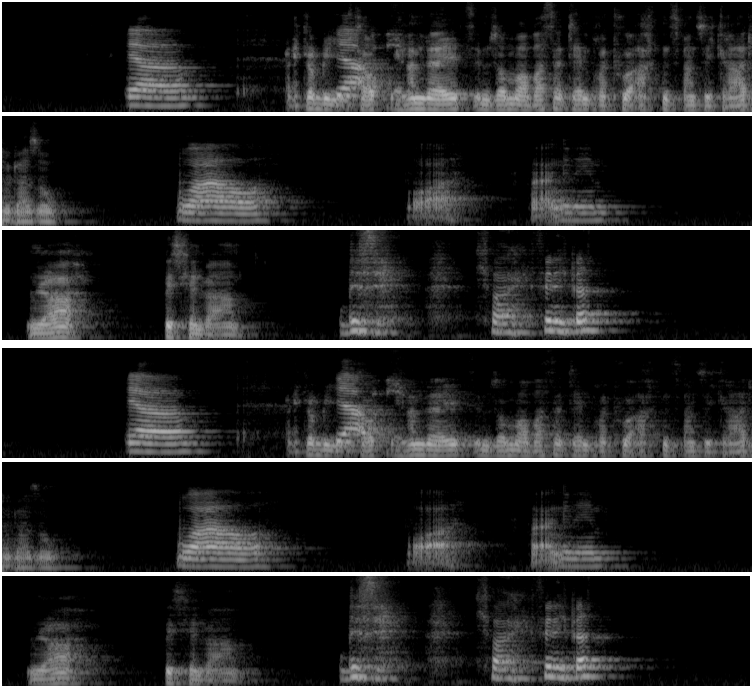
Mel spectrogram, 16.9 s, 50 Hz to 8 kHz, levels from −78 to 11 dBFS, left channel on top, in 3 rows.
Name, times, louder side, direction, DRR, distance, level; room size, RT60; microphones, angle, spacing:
voice 1, 0.9-1.5 2.5-2.8 6.9-7.7 8.7-9.1 9.6-10.2 13.8-15.7, right 1 dB, 5° right, 0.8 m, -26 dB
voice 2, 2.1-6.1 11.4-11.9 12.5-13.1, left 5 dB, 55° left, 0.4 m, -27 dB
9.4 x 6.0 x 8.3 m
head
